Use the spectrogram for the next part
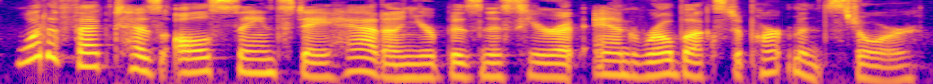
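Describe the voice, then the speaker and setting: A woman's voice: fairly low pitch, lively intonation, normal speed, no room sound, clean studio sound, natural voice. A woman playing a probing news reporter in a radio drama's parody interview, asking questions formally. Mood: inquiring.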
